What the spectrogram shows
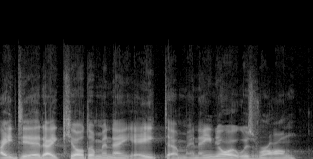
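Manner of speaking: put-on soft, low murmur in a mild Wisconsin accent. Show how unthreatening a serial killer sounded in an interview, as a Jeffrey Dahmer impression, Wisconsin accent. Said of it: "when you say it with the Wisconsin accent".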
